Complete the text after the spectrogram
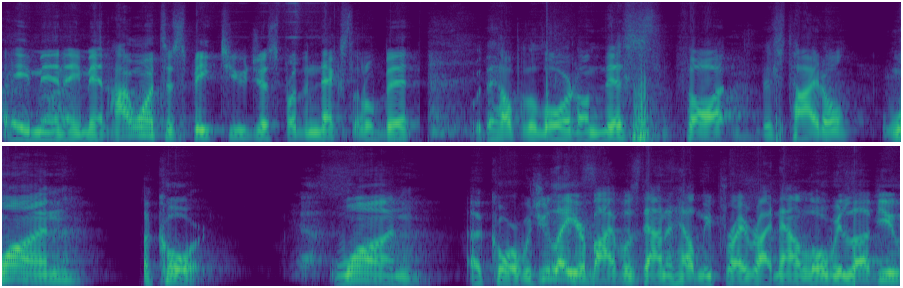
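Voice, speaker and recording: A man has a plain, everyday voice with a fairly high pitch. He talks at a moderate pace. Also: fairly even intonation. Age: 30s. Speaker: pastor. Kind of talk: Sunday sermon with scripture reading and congregational call-and-response. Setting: church service with congregation. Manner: punctuated by frequent amens, call-and-response with congregation.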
